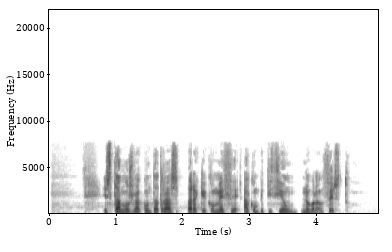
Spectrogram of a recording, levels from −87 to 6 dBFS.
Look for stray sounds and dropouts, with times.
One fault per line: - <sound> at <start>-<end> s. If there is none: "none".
none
